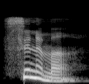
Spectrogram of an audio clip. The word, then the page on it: cinema: British English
